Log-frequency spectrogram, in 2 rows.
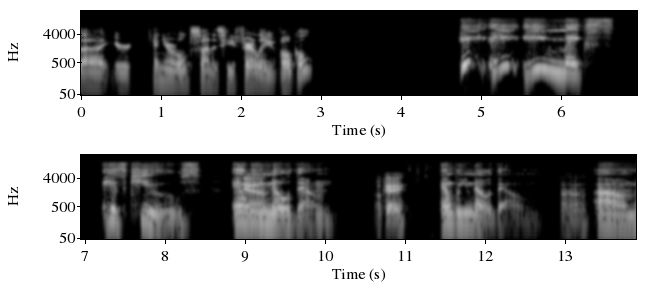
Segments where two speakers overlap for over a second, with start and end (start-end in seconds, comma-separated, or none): none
